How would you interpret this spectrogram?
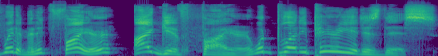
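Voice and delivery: high, incredulous mock outrage; indignant disbelief. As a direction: act out a God baffled and affronted. God indignant at humans having fire.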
